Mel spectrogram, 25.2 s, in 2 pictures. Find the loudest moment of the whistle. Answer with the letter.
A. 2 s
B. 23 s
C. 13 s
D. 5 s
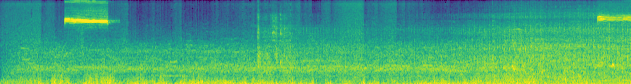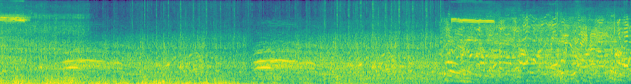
A.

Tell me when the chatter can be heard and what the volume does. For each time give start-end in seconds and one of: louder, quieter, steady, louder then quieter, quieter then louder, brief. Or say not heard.
0.0-25.2 louder.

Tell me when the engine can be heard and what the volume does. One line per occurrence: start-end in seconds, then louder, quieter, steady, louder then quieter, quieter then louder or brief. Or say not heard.
4.2-14.5 quieter then louder.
